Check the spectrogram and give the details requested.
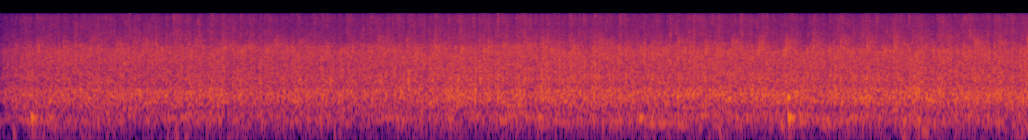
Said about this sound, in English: So that's quite a thunderous applause.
